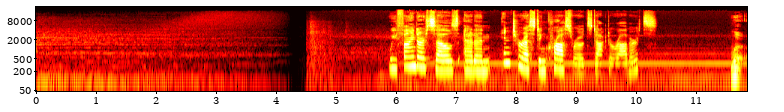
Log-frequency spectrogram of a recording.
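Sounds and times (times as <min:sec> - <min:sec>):
elevator doors sliding closed with mechanical hum: 0:04.5 - 0:07.4
speech: 0:05.9 - 0:10.4, 0:11.6 - 0:11.8.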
